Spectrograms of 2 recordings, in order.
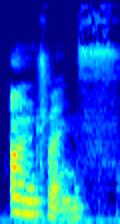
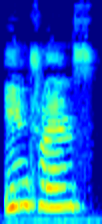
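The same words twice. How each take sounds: First: Entrance begun with "on", pitched lower; "on" first syllable. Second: Entrance begun with "in", pitched higher; "in" first syllable. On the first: Teacher contrasting noun with verb, low "on" in entrance. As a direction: drop onto an open "on" in entrance. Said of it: "on va faire le son en". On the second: Teacher contrasting verb with noun, high "in" in entrance. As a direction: lift a clear "in" at the start of entrance. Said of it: "on va faire le son in". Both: Shown as a demonstration.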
